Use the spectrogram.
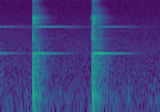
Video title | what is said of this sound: Vibration damping | with the damping will not ring and will make a very small sound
